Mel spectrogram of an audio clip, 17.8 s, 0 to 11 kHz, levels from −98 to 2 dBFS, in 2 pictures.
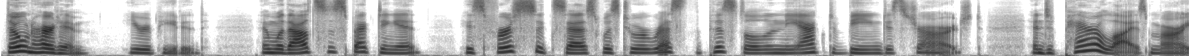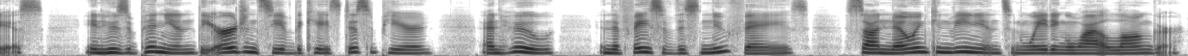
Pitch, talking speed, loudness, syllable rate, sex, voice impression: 215 Hz, 180 wpm, -22 LUFS, 5.4 syllables/s, female, feminine, adult-like, slightly clear, intellectual, slightly calm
